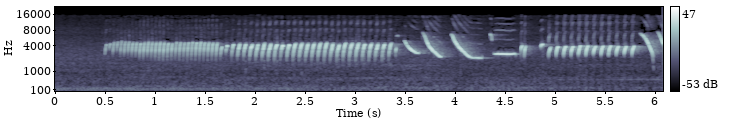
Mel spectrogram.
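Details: Belgian canary song for training: after a quiet start, a long buzzy rolling trill steadily pulses, then several sharp descending whistled sweeps and a renewed trill, with faint low background hum.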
